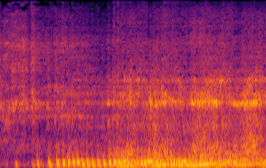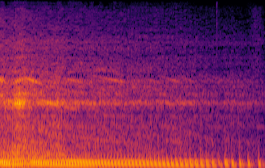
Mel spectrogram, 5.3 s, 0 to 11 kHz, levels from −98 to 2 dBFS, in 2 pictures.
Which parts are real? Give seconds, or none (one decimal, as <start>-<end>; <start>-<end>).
0.0-1.2; 2.7-5.3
